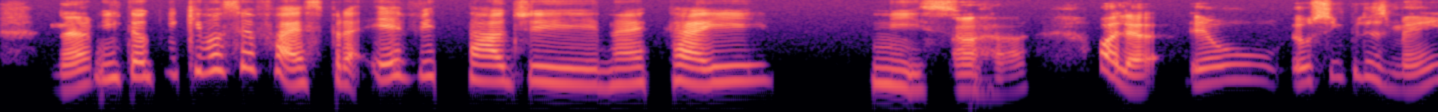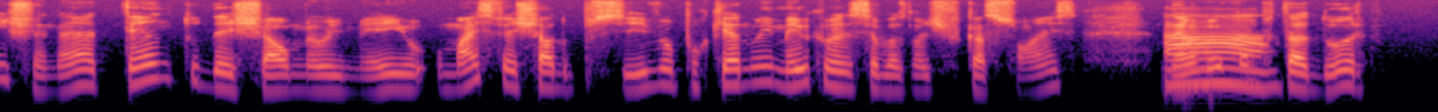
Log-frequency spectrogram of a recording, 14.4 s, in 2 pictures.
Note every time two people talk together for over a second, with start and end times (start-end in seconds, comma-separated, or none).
none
